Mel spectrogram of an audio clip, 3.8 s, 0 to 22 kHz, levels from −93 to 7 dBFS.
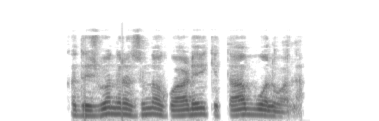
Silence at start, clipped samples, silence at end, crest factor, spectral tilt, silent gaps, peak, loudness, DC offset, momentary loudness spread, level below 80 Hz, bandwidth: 0.7 s; under 0.1%; 0.8 s; 16 dB; -6 dB/octave; 2.23-2.27 s; -16 dBFS; -31 LUFS; under 0.1%; 10 LU; -72 dBFS; 9.4 kHz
